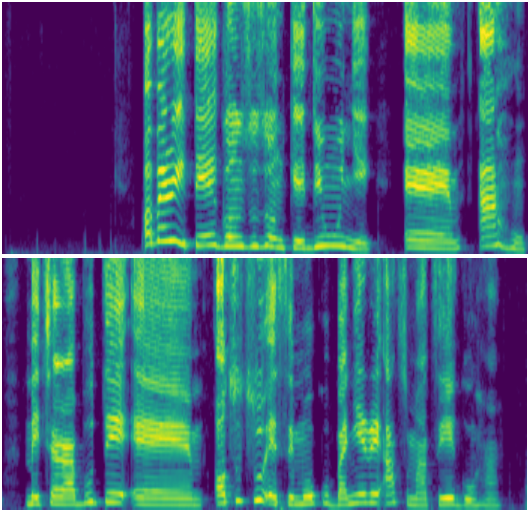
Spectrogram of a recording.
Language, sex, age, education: Igbo, female, 15-29, tertiary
